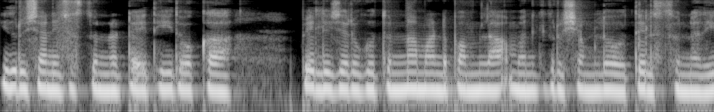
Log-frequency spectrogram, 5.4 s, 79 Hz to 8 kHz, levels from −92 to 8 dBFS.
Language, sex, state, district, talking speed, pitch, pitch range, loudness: Telugu, female, Andhra Pradesh, Guntur, 155 wpm, 200 Hz, 195-205 Hz, -13 LUFS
